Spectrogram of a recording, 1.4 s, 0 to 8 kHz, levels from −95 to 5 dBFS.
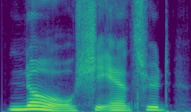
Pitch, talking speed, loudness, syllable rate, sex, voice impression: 180 Hz, 125 wpm, -17 LUFS, 4.1 syllables/s, female, very feminine, slightly young, very adult-like, thin, very tensed, powerful, bright, hard, clear, fluent, slightly raspy, cool, very intellectual, very refreshing, sincere, very calm, friendly, reassuring, unique, elegant, slightly wild, slightly lively, slightly strict, slightly intense, sharp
